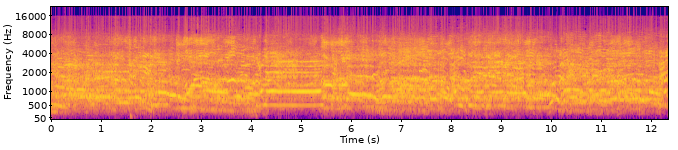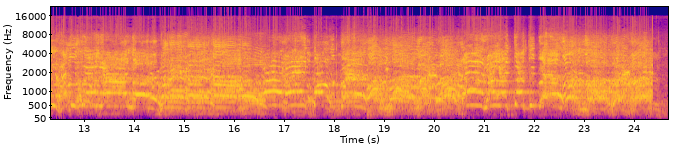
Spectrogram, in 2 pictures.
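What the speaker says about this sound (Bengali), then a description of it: "কার কার বুকে সেই ইমানটা আছে দাঁড়িয়ে হাত তুলে তাকবীর দিয়ে সারা দুনিয়াকে দেখে দিন" A large rally crowd shouts the takbir, 'Allahu Akbar', in loud, repeated unison chants that swell and overlap for nearly twenty-five seconds, with many voices roaring together close by.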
